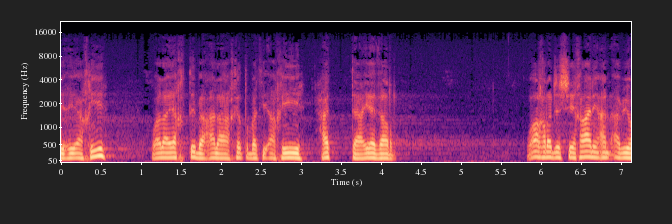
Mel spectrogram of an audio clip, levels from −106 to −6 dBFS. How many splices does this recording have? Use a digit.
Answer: 1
